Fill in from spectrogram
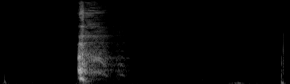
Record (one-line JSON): {"cough_length": "2.9 s", "cough_amplitude": 10666, "cough_signal_mean_std_ratio": 0.19, "survey_phase": "beta (2021-08-13 to 2022-03-07)", "age": "45-64", "gender": "Male", "wearing_mask": "No", "symptom_cough_any": true, "symptom_runny_or_blocked_nose": true, "symptom_fatigue": true, "symptom_change_to_sense_of_smell_or_taste": true, "symptom_onset": "3 days", "smoker_status": "Ex-smoker", "respiratory_condition_asthma": false, "respiratory_condition_other": false, "recruitment_source": "Test and Trace", "submission_delay": "1 day", "covid_test_result": "Positive", "covid_test_method": "RT-qPCR"}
